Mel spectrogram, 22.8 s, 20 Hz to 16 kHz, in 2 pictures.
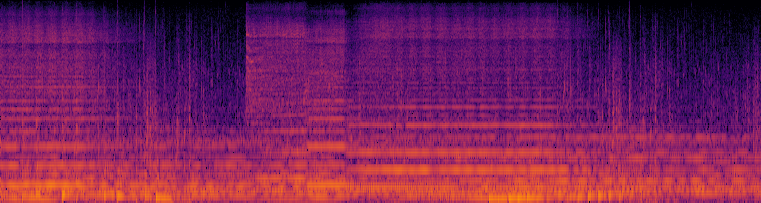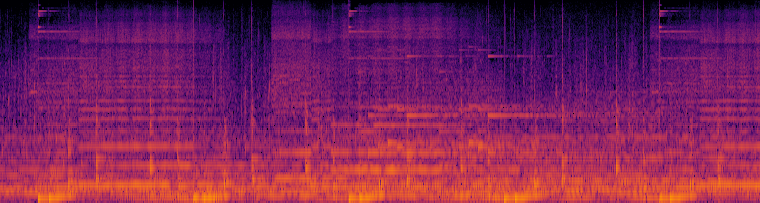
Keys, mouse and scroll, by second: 1.1-1.8 drag, 2.2 click, 5.6 Tab, 5.7-6.2 drag, 6.7 shift+d, 7.6 p, 7.9 Tab, 8.0 click, 9.4 g, 9.9-12.4 drag, 13.2 g, 14.1 g, 14.7 Tab, 15.0 click, 15.5-16.2 right drag, 16.2-17.4 drag, 17.6 Tab, 17.9 right click, 18.5-21.7 drag.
